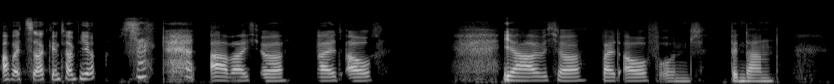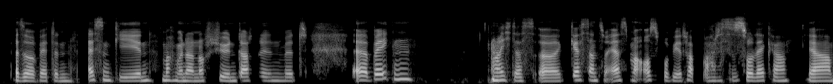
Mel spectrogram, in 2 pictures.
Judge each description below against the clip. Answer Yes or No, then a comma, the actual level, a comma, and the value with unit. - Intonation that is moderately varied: No, narrow, 2.0 semitones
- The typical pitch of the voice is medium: Yes, medium, 175 Hz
